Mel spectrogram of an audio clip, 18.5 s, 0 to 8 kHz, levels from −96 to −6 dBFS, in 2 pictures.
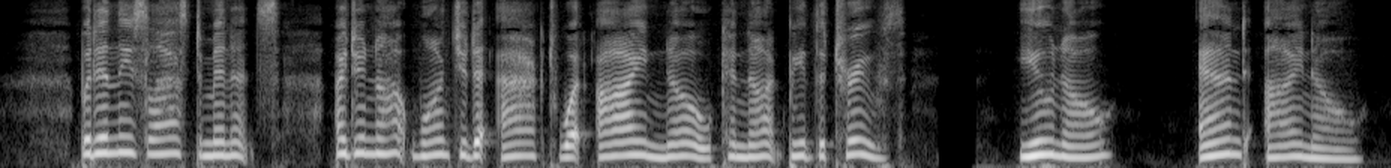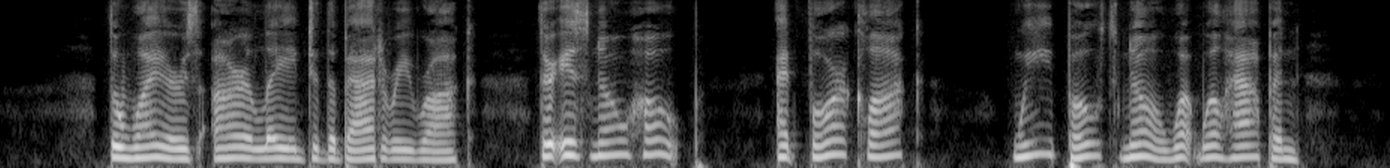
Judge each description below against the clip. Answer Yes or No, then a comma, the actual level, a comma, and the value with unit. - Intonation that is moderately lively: Yes, average, 3.9 semitones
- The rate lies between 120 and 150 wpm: Yes, average, 145 wpm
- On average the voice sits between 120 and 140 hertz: No, high, 215 Hz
